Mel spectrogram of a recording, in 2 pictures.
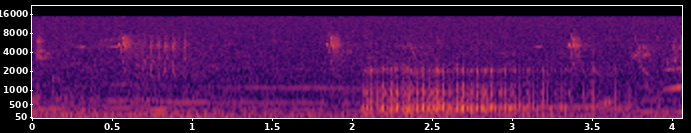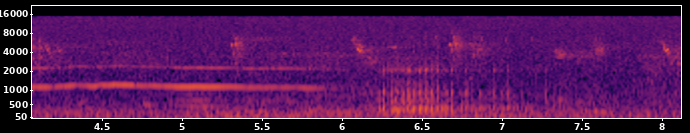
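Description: Cheetah purring, a rough pulsing purr that swells loud about two seconds in and again near the end, with quieter stretches between.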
